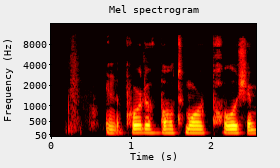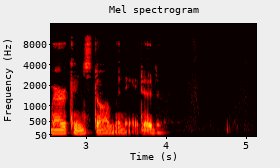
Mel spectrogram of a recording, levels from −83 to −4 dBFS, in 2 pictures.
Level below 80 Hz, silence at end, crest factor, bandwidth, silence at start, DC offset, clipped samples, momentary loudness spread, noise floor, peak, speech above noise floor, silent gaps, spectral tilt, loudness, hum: -72 dBFS; 1.2 s; 20 dB; 11 kHz; 0.25 s; under 0.1%; under 0.1%; 12 LU; -69 dBFS; -12 dBFS; 39 dB; none; -6 dB/octave; -31 LUFS; none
